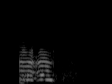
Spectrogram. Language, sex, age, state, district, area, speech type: Manipuri, female, 18-30, Manipur, Senapati, rural, conversation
